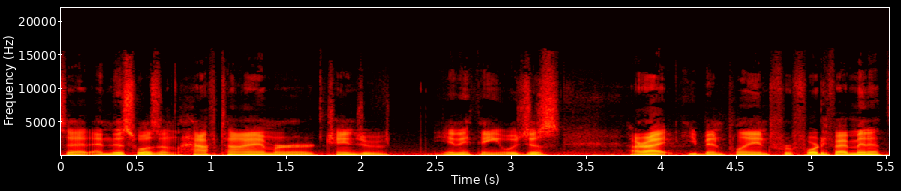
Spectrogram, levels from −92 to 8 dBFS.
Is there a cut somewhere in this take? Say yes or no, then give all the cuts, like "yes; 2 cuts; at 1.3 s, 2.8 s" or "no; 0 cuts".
no; 0 cuts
